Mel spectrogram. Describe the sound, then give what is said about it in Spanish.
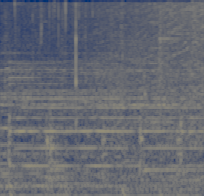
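A glass of water being served, with soft sloshing, squishing and dripping liquid sounds running steadily through the short moment, and no voices. “En fin, Aquí tiene su vaso con agua.”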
